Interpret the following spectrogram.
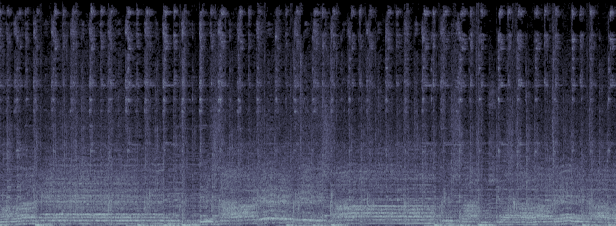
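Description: Kirtan: a man leading a devotional mantra chant with held, gliding notes, with a group singing along, over a steady drum beat.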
